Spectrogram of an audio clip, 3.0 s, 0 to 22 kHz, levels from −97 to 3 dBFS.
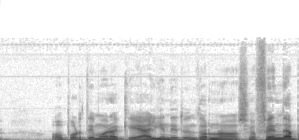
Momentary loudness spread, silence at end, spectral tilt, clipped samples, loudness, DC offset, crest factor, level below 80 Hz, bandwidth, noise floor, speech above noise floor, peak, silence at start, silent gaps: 7 LU; 0 s; -7 dB/octave; under 0.1%; -31 LUFS; under 0.1%; 18 dB; -58 dBFS; 16 kHz; -58 dBFS; 28 dB; -12 dBFS; 0 s; none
